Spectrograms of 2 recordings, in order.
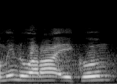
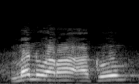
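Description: First: "من ورائكم" read min waraa'ikum, with an i after the mim; kasra on mim. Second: "من وراءكم" read man waraa'akum, with an a after the mim; fatha on mim. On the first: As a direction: say "من" as min and "ورائكم" with hamza plus i. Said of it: "يعني في ذلك روايتين". ("من ورائكم" بكسر الميم والهمزة) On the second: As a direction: say "من" as man and "وراءكم" with hamza plus a. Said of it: "في روايته". ("من وراءكم" بفتح الميم والهمزة) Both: Shown as a demonstration.

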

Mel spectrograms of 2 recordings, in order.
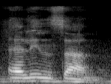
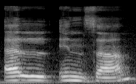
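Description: First: الإنسان run together as alinsan, falling end; dropped hamza. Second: الإنسان split as al-'insan, loud and slow; full hamza. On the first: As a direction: let the l glide into the i, no glottal stop. (الإنسان بالنقل وحذف الهمزة) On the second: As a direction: glottal stop after the l in الإنسان, rising end. (الإنسان بتحقيق الهمزة) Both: Shown as a demonstration. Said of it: "هذا قراءة ورش نسميه نقل".

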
